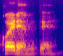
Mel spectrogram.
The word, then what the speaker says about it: coherente: There you go, coherente. En una manera coherente. Remember that the H is silent, okay?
